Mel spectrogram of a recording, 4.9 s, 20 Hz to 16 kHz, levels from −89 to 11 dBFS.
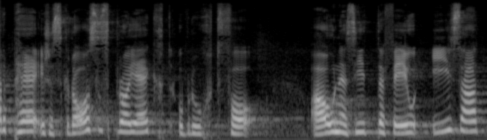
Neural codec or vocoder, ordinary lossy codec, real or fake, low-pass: none; none; real; 14.4 kHz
